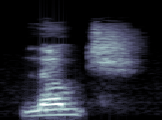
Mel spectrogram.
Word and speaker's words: Loesch: do know that you're name rhymes with roach right Loach Roach I think it's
